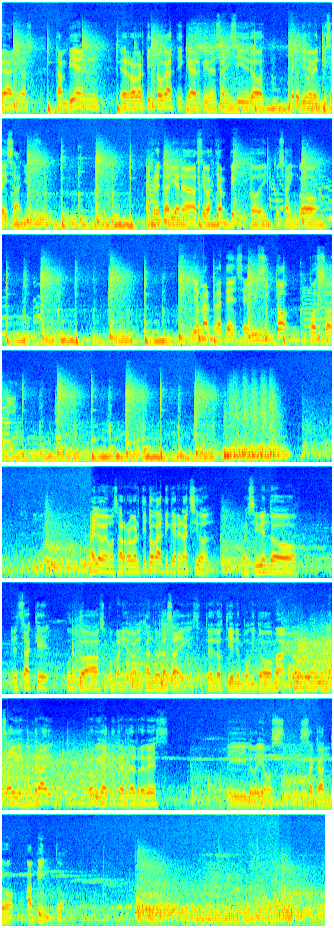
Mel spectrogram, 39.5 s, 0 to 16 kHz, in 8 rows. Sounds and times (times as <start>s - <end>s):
Speech: 0.0s - 5.5s, 7.1s - 10.6s, 12.8s - 15.1s, 20.2s - 24.2s, 24.9s - 32.2s, 33.1s - 35.6s.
